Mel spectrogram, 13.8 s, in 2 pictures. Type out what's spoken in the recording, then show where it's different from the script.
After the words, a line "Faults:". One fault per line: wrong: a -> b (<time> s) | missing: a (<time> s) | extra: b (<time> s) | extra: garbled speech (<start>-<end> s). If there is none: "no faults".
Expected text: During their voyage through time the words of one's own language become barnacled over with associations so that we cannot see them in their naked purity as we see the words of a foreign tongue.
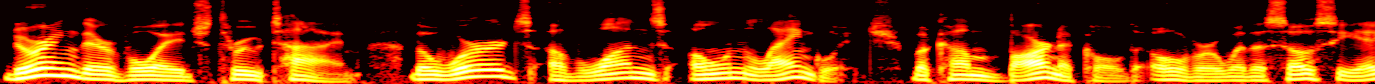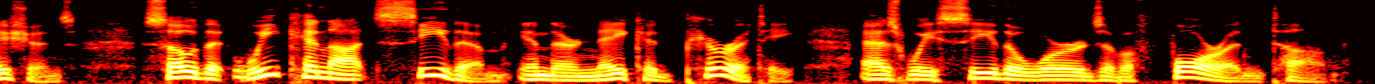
During their voyage through time the words of one's own language become barnacled over with associations so that we cannot see them in their naked purity as we see the words of a foreign tongue.
Faults:
no faults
